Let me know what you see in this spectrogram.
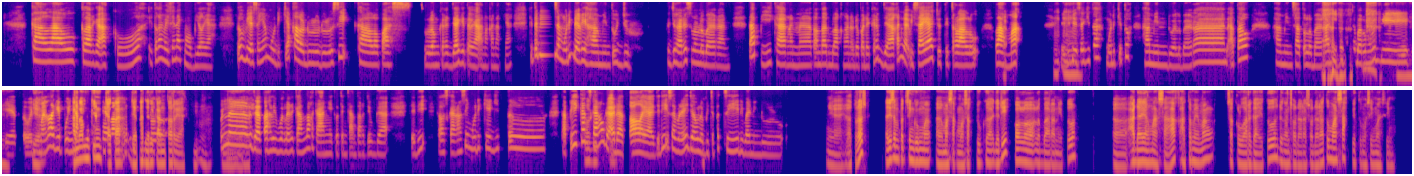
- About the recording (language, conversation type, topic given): Indonesian, podcast, Bagaimana suasana rumah di keluargamu saat hari raya?
- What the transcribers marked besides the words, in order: chuckle; other background noise; tapping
